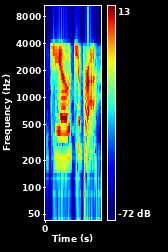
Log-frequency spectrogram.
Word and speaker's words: GeoGebra: GeoGebra.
